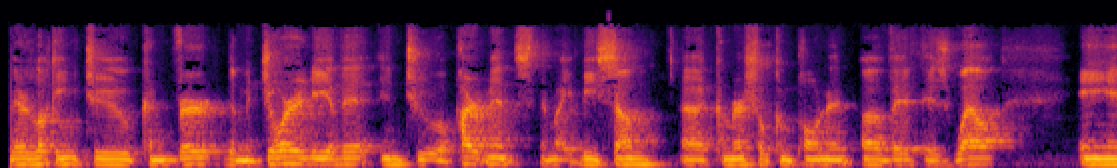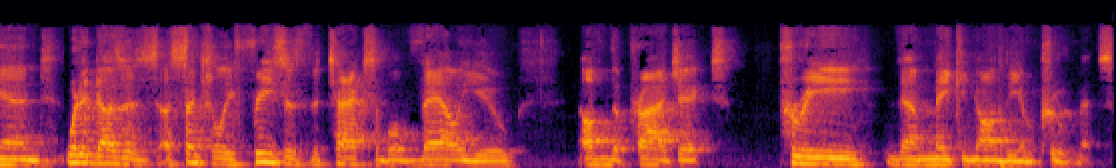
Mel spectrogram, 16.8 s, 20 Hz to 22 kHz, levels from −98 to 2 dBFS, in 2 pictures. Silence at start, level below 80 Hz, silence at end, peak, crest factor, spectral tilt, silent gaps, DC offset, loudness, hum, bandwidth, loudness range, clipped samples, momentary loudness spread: 0.1 s; -58 dBFS; 0.05 s; -4 dBFS; 16 dB; -5 dB/octave; none; under 0.1%; -20 LUFS; none; 12 kHz; 2 LU; under 0.1%; 7 LU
